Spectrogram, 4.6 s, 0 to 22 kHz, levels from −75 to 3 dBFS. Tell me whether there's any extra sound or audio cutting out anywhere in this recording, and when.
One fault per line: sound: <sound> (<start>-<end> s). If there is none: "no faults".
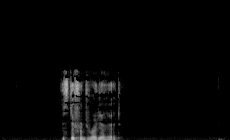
no faults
